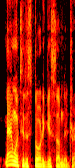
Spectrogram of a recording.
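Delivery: ordinary delivery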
